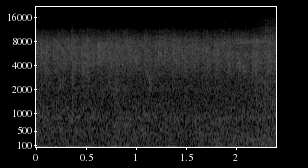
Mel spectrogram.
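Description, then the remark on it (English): Steady rain falls in a dense, even hiss of countless drops spattering a surface, fairly soft and constant throughout with no voices. “All that I saw was the slick, black stone stairs and the vividly blooming red roses and the rain.”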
